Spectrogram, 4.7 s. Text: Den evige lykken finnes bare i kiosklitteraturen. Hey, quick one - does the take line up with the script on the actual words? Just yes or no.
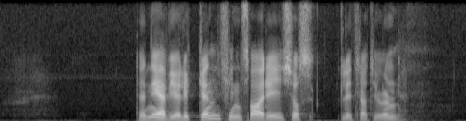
yes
